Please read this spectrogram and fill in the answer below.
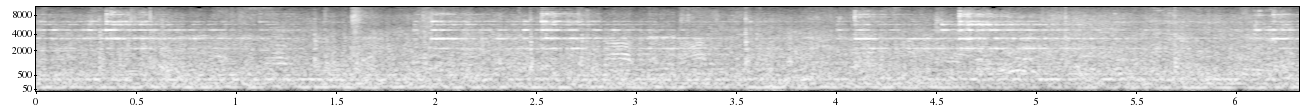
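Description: Taiko drum ensemble playing chu-daiko barrel drums with wooden bachi sticks in a fast, dense, continuous run of strokes. A bright metallic ringing comes in every couple of seconds over the drums.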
